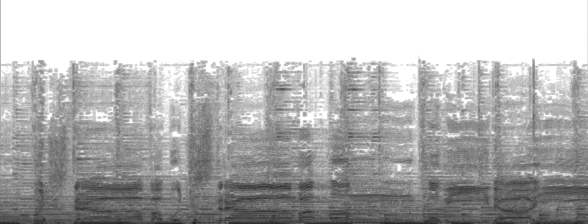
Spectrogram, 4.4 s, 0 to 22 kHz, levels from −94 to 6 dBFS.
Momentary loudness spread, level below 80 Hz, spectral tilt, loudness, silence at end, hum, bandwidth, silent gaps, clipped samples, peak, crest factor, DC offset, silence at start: 4 LU; -26 dBFS; -4.5 dB/octave; -13 LUFS; 0 s; none; 16 kHz; none; under 0.1%; 0 dBFS; 12 dB; under 0.1%; 0 s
